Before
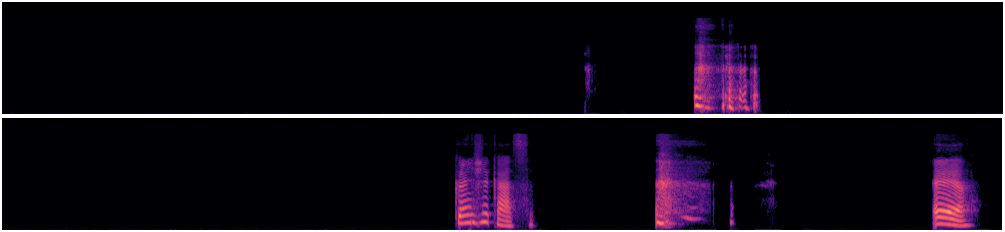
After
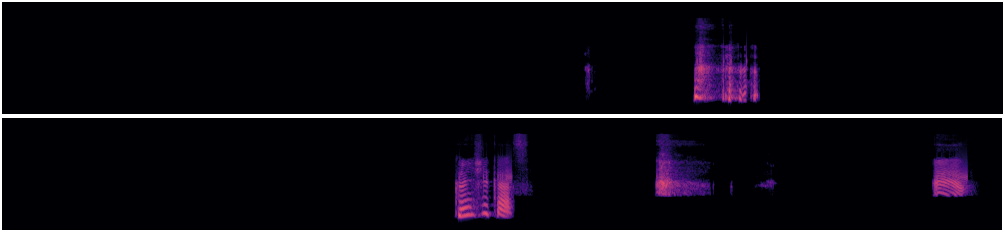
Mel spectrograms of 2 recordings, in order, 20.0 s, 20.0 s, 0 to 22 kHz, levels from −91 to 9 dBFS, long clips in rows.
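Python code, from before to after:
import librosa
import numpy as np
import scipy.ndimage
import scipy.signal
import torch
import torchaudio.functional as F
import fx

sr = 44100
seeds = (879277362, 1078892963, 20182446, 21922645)

y = fx.rattle_buzz(x, sr, strikes_db=-31.0, level_db=-28.0)
y = fx.brickwall_highpass(y, sr, low_hz=fx.steps((0.0, 510.0), (15.11, 1300.0)))
y = y * librosa.db_to_amplitude(-5.0)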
